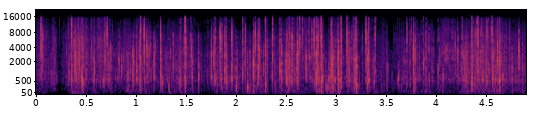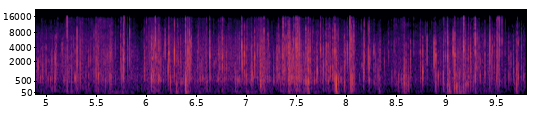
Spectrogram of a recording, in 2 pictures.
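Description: A blue and white crinkly plastic snack bag full of shelled salted peanuts is squeezed and crinkled with painted-nail fingertips close to the mic. Dense, bright crinkling and sharp crackles run continuously for about ten seconds with almost no low end.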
